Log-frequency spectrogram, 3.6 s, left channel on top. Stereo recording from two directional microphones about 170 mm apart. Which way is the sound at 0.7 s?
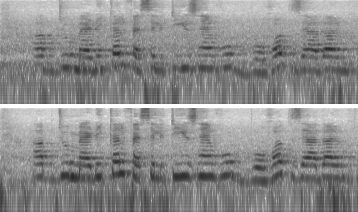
55° right (ahead or behind).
